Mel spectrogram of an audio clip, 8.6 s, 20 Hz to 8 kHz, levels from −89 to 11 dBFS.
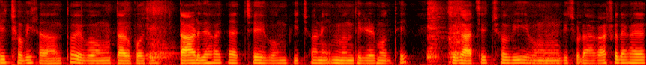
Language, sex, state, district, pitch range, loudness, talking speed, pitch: Bengali, male, West Bengal, Purulia, 120-130 Hz, -31 LUFS, 140 wpm, 125 Hz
